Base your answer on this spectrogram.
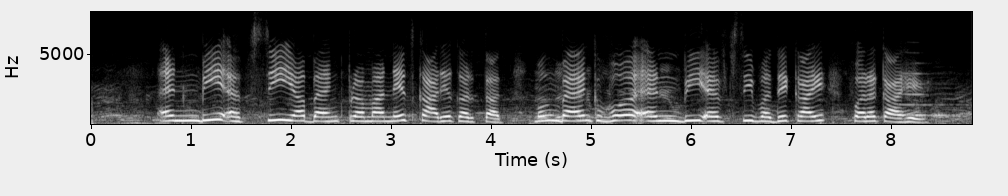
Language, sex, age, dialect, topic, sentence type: Marathi, female, 18-24, Standard Marathi, banking, question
